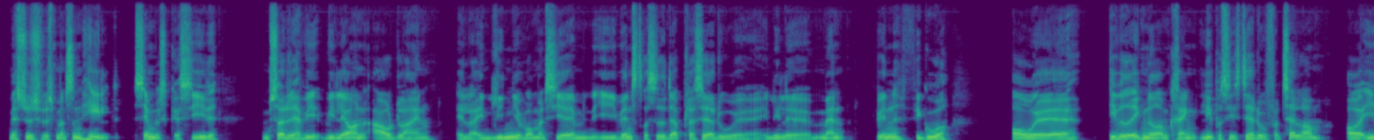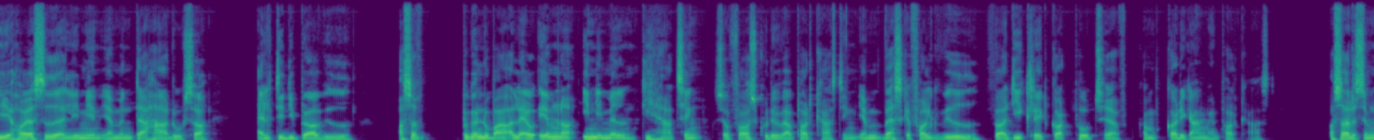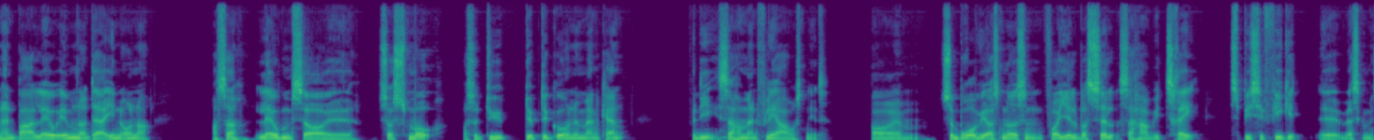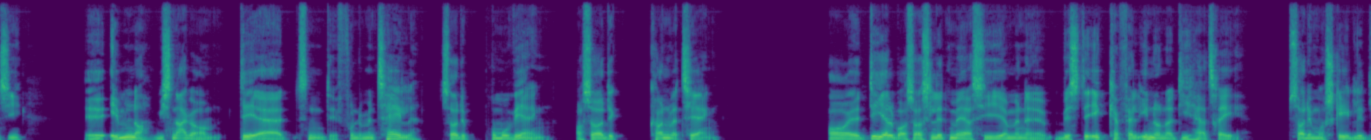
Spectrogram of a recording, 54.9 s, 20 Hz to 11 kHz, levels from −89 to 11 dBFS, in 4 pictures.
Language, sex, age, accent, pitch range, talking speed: Danish, male, 30-49, native, 95-120 Hz, 225 wpm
